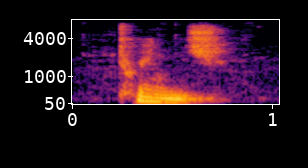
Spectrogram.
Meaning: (verb) 1. To have a sudden, pinching or sharp pain in a specific part of the body, like a twitch 2. To pull and twist
- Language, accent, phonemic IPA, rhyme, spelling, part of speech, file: English, Southern England, /twɪnd͡ʒ/, -ɪndʒ, twinge, verb / noun, LL-Q1860 (eng)-twinge.wav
